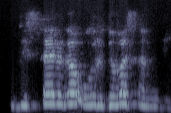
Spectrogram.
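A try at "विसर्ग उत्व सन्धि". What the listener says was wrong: Urdhva no, utva, utva. Ukara of visarga.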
